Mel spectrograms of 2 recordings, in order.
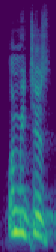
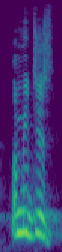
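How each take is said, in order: Both takes have the same delivery.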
